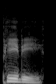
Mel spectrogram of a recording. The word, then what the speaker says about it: Pedy: Pronounced Pedy, says Elderground.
